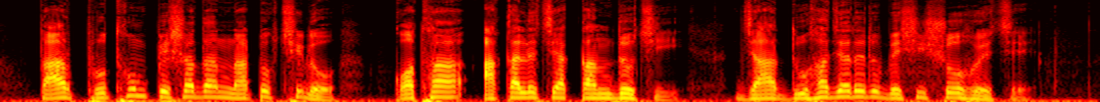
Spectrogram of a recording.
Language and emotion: Bengali, neutral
